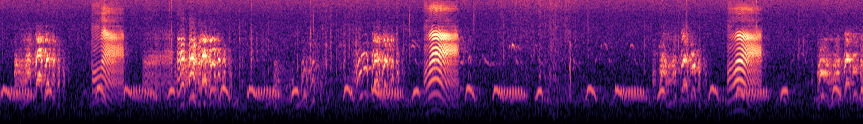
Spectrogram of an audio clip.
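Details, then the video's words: Medium close-range White-fronted bee-eater conversation: repeated short, burry, arched calls arrive in bursts about every second, over a steady hum of softer rolling notes. "White-Fronted Bee-Eater. NB: Exact Date Of Recording Not Known. MCU-CU Conversa"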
